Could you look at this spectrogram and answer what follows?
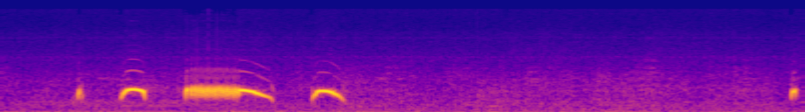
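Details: Single spotted dove phrase used to stir other doves: a faint pip, a short arched coo, a long loud note curving downward, and one arched coo, followed by quiet and a last brief pip.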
